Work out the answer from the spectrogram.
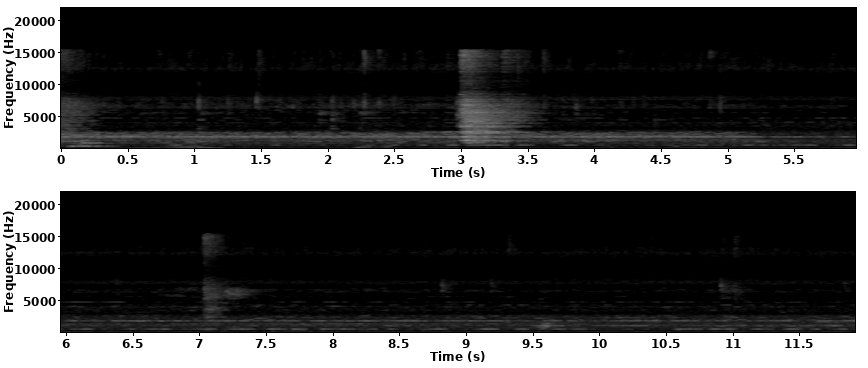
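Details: Steady faint background hum and hiss with a couple of brief clicks and knocks; no clear animal voice stands out.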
